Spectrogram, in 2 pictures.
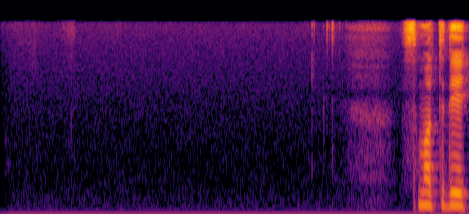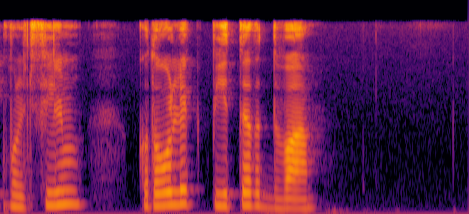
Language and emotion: Russian, neutral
